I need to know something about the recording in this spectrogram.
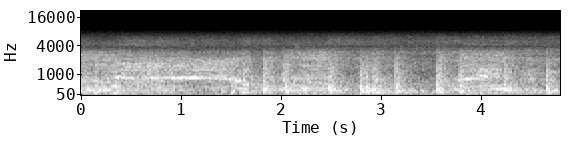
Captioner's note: leader singer screaming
